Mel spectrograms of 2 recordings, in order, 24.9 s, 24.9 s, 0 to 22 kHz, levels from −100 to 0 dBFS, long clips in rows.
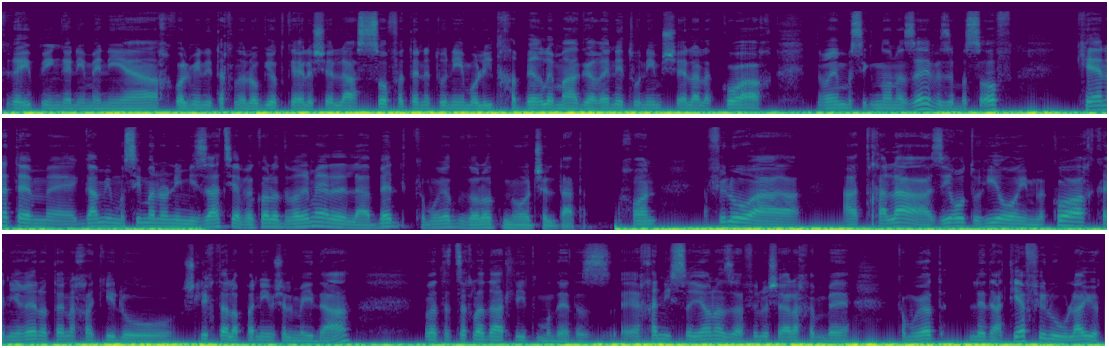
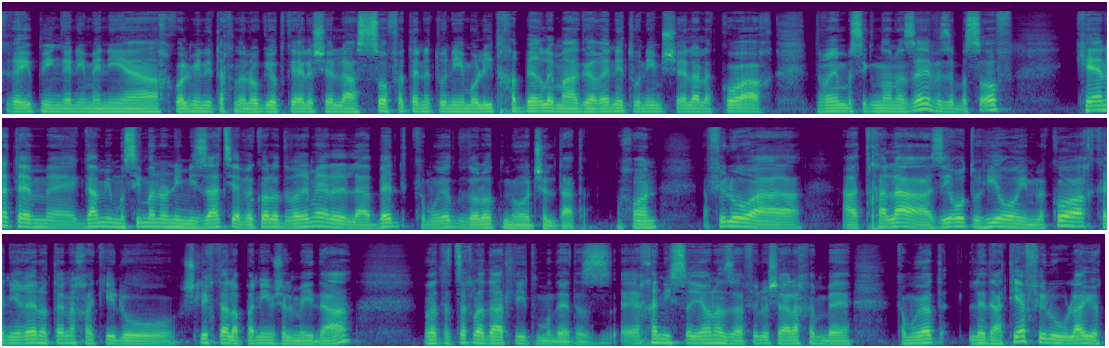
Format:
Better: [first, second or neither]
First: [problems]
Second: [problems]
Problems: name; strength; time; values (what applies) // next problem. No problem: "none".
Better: second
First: low rumble; loud; until 10 s and from 13 s on; 4 dB below the speech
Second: none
